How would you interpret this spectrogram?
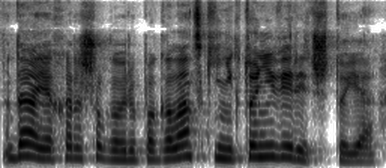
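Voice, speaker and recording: A woman around sixty, originally from Russia, talks as a podcast guest. She is frank and animated and speaks openly in an easygoing conversational way. She often acts out dialogue while telling anecdotes. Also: mid-range voice, racing. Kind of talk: candid conversational storytelling.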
